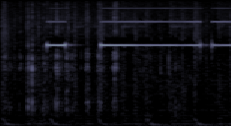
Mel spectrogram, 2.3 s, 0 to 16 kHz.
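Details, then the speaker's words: KSGER T12 soldering station with unearthed metal case, continuity tester probing the scratched anodized underside: a sharp high beep, then steady as the probe cuts through the coating; there is continuity, so the case is an unprotected shock path. "get continuity but you can see soon as we come into those scratch marks we have an electrical path"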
